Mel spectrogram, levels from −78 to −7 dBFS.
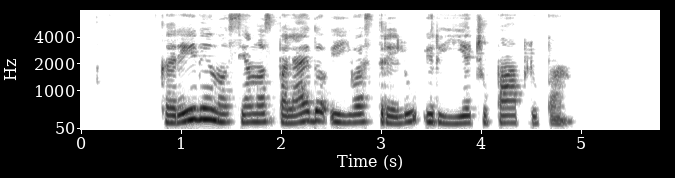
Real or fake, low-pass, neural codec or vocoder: real; 7.2 kHz; none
